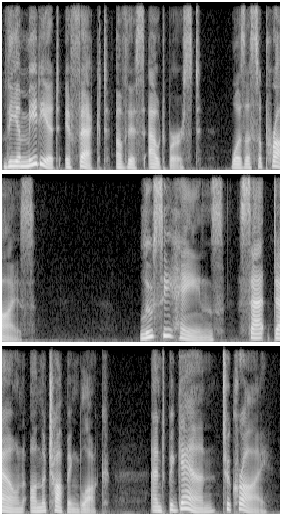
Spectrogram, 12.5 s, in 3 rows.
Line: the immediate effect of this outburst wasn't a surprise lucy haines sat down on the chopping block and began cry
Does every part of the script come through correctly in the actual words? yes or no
no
